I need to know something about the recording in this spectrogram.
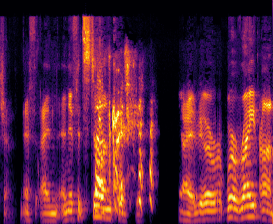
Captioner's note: laughs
